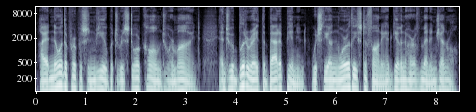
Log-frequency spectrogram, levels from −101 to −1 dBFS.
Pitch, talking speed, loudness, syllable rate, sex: 95 Hz, 220 wpm, -17 LUFS, 6.3 syllables/s, male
